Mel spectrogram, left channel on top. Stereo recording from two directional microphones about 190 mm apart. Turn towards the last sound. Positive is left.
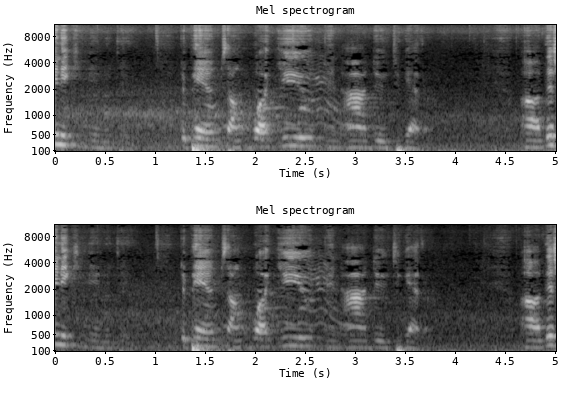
turn(degrees=25)  # may be behind; listen again after turning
